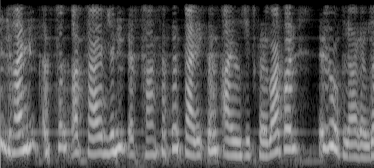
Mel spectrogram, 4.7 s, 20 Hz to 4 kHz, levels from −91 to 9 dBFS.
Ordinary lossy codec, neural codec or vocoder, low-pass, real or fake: none; codec, 24 kHz, 1 kbps, SNAC; 3.6 kHz; fake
